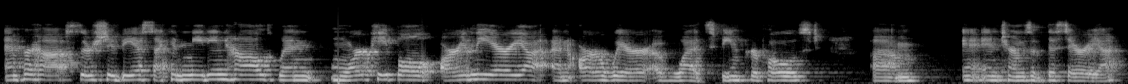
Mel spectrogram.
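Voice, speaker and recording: Woman resident, squeaky voice, slow and hesitant, not a practiced speaker; roomy, dull chamber recording. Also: level tone, a bit bright. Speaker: resident speaking at public meeting. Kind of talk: public comment at council meeting. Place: council chamber.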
